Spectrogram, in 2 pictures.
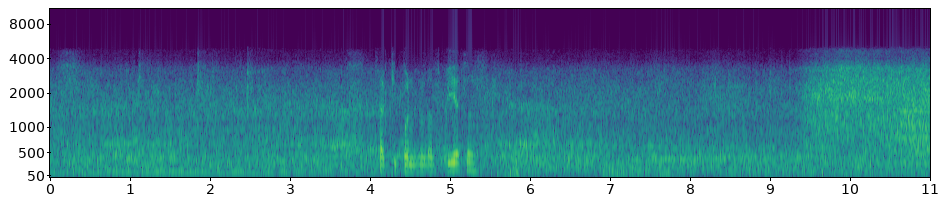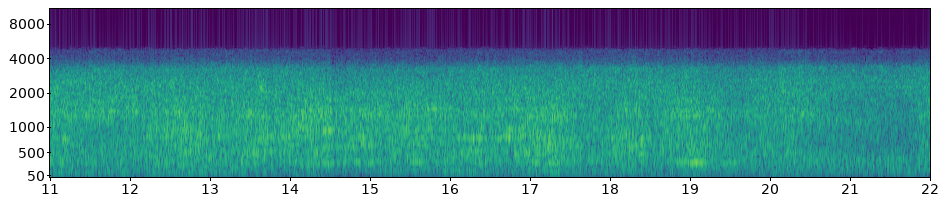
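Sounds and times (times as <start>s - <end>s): machine running steadily: 0.0s - 22.0s.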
